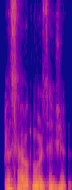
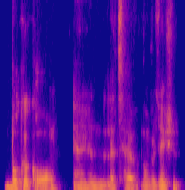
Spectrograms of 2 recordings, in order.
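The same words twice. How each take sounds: First: High emphatic echo. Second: Said in the usual way. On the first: Real, not acted. Coach echoing his invite to viewers, pitched high. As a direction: repeat it much higher, sing-song.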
